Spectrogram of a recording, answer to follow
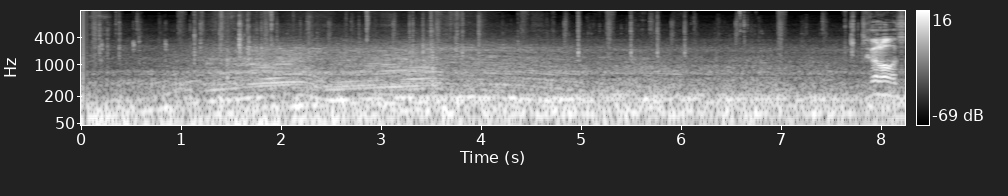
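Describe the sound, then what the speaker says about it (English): A repaired turbocharged BMW is driven on the road, with a steady engine rumble and broad road and tyre noise running throughout, the engine note rising and shifting with acceleration in the middle. "The car drives perfect."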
